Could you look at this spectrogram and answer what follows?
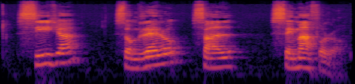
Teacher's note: It is pronounced like the S in saint and never voiced like the S in easy. In some regions of Spain and Latin America, however, the final S is aspirated or even dropped altogether.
